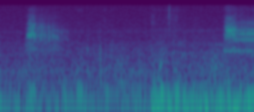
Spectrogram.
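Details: Harsh, noisy calls from a Tibetan partridge during a frozen Ladakh mid-winter in the Himalaya: two short rasping bursts about three seconds apart, over a steady low background hum.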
